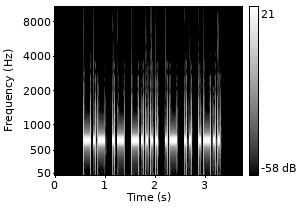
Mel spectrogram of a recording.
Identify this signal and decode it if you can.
Morse code, heard as a keyed tone, about 25 wpm, 700 Hz. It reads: KA6AIL
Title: Call Signs - 25wpm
